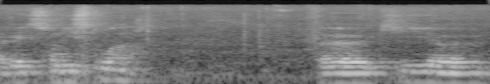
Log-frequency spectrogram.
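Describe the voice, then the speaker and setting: A man with a French accent speaks at a fairly slow pace, with audible room echo and noticeable background noise. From France. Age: 30s. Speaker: hip-hop dancer. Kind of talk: panel discussion. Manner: halting.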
